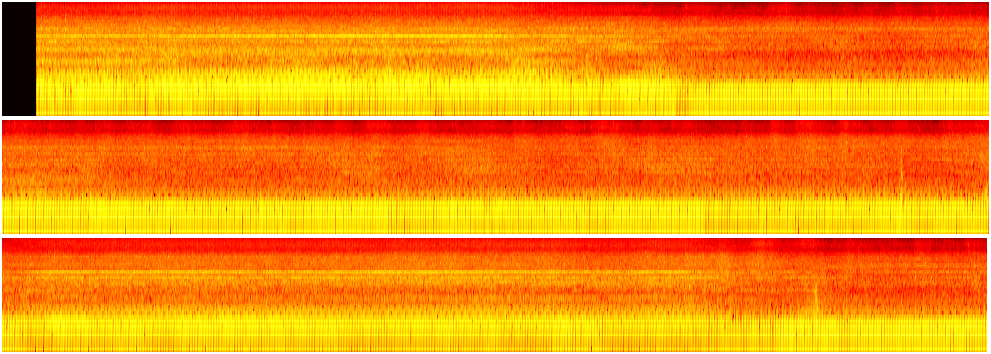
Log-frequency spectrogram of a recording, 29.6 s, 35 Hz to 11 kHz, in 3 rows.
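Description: Honda 4 hp four-stroke outboard motor running steadily at speed, driving a small inflatable boat. The engine note changes slightly about six seconds in and again around twenty seconds in.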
